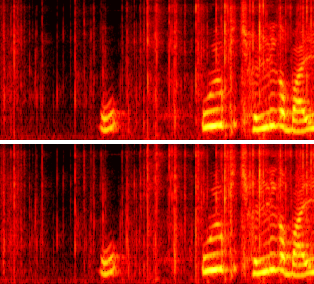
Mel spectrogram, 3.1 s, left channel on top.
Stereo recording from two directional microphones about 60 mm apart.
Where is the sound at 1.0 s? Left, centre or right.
Right.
